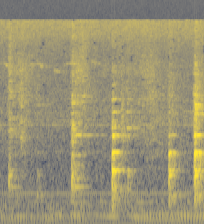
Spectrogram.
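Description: A wooden spoon knocking and scraping against a stainless steel saucepan as soup is scraped out into a mug: four short, faint knocks, each with a brief metallic ring.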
